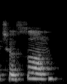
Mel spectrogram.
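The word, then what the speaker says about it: Joseon: Eh, la historia es un chef que de la actualidad que por algo que pasa termina en la época de Choosón, se pronuncia así, eh, en el cuerpo nada más y nada menos que de la reina.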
